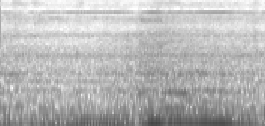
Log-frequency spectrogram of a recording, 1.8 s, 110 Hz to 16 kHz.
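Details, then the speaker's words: 2013 Nissan Juke 1.5 dCi, 6-speed manual, about 75,600 miles: smooth deep diesel idle, then rev swells and settles with no knocks, rattles or whine; healthy engine. "hopefully you can hear there's nothing under W there it's all very very good as we would expect"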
